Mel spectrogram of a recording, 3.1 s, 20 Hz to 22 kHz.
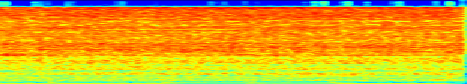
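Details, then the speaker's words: Chevrolet Rezzo with A16DMS engine, just started, running steadily with a faint, regular tapping knock that appears from about 1500 rpm; source unknown, engine to be removed and dismantled. "Значит, двигатель стучит на оборотах от 1500."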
